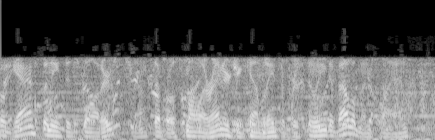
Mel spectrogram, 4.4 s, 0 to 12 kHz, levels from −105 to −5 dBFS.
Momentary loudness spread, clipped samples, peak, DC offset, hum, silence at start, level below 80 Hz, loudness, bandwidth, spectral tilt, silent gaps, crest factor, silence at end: 6 LU; under 0.1%; -4 dBFS; under 0.1%; none; 0 s; -42 dBFS; -19 LUFS; 3 kHz; -13 dB/octave; none; 14 dB; 0 s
